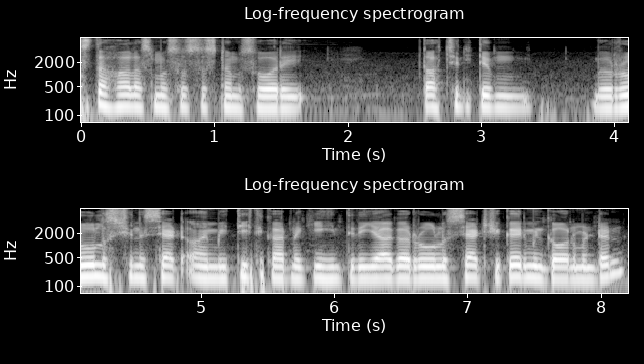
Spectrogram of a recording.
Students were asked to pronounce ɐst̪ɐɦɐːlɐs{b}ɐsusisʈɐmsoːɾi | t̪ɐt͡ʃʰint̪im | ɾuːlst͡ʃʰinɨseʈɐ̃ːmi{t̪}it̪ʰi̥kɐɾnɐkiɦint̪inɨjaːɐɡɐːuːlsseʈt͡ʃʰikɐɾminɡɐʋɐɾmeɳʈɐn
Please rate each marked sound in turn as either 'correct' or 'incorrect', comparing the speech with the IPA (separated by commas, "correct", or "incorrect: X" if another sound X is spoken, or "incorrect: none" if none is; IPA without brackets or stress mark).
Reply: incorrect: m, correct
